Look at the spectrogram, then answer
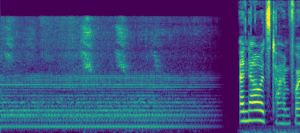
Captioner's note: airboat sound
